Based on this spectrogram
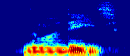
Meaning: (noun) A person from Rwanda or of Rwandese descent; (adjective) Of, from, or pertaining to Rwanda, the Rwandese people or language. See: Rwandan
- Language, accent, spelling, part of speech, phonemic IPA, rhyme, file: English, Southern England, Rwandese, noun / adjective, /ɹə.wænˈdiːz/, -iːz, LL-Q1860 (eng)-Rwandese.wav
